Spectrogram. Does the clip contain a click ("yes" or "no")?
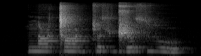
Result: yes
